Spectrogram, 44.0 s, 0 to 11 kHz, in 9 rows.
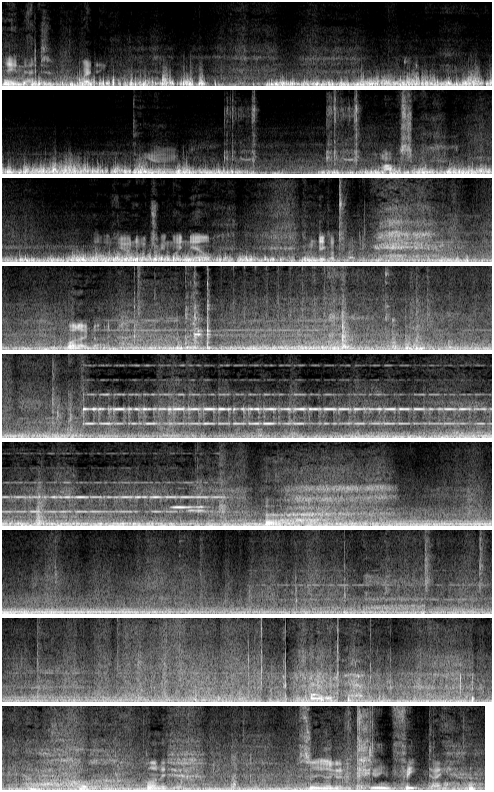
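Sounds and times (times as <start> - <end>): train hum: 0.0 - 44.0
high-pitched electronic tone: 20.4 - 27.0, 31.8 - 36.4.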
